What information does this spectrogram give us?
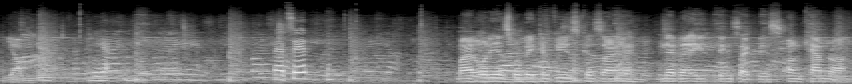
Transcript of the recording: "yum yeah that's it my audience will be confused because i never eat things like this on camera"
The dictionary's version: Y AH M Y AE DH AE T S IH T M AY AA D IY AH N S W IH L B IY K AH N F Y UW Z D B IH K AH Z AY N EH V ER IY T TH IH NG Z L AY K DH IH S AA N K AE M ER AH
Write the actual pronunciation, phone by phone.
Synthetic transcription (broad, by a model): Y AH M Y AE DH AE T S IH T M AY AA D IY AH N S W IH L B IY K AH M F Y UW Z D K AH Z AY N EH V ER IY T TH IH NG Z L AY K DH IH S N K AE M ER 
